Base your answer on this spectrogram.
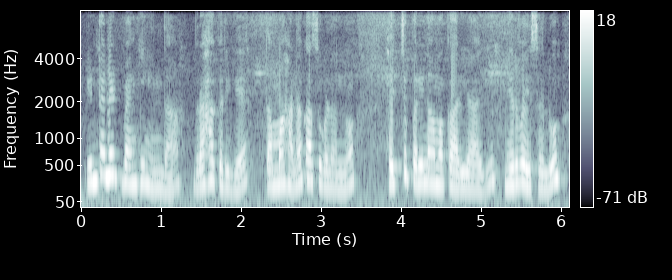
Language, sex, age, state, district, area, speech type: Kannada, female, 30-45, Karnataka, Shimoga, rural, spontaneous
